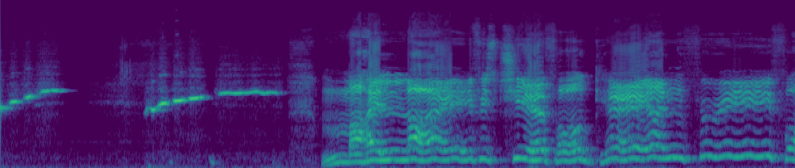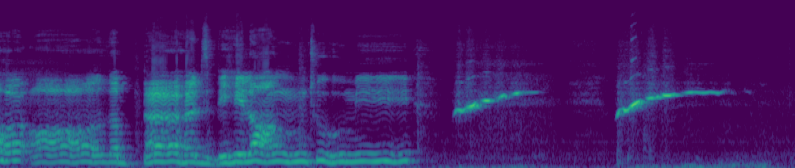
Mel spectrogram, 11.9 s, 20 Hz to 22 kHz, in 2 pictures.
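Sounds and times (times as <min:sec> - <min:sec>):
person whistling: 0:00.0 - 0:02.3, 0:09.4 - 0:11.7
speech: 0:02.4 - 0:09.2.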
